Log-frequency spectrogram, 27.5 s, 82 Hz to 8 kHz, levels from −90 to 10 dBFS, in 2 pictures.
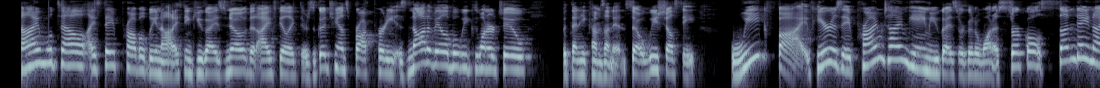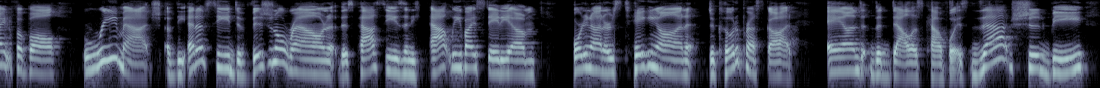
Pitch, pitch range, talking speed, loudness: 210 Hz, 180-250 Hz, 175 wpm, -21 LUFS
